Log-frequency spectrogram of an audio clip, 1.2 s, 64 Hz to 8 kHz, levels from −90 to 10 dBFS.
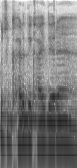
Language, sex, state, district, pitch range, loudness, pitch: Hindi, male, Uttarakhand, Tehri Garhwal, 125-130 Hz, -13 LUFS, 125 Hz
